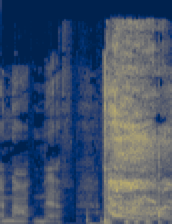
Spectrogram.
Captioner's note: laughing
